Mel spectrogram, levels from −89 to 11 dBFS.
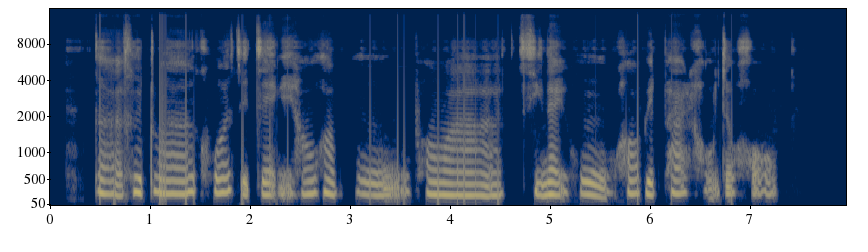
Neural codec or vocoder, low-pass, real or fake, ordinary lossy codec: none; 14.4 kHz; real; none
